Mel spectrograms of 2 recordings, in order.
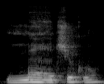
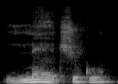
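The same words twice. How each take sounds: The two takes are said the same way.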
